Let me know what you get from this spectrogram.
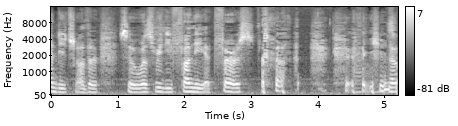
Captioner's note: laughing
